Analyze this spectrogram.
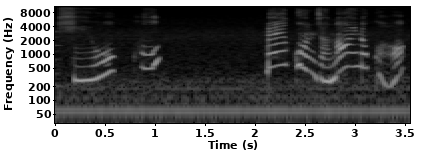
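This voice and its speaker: A woman voicing a tiny, excitable, childlike flying fairy companion in an anime-style game, with blunt, squeaky speech. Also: takes it slowly, background noise, full character voice. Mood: puzzled, curious.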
